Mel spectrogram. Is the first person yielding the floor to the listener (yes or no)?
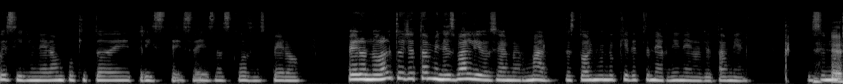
yes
